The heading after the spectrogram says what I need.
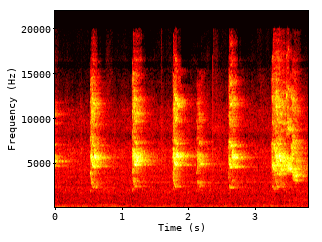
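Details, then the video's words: Lovebird calling, used to get other lovebirds singing: short, high, scratchy chirp bursts repeated roughly every half to three-quarters of a second, the last one longer and busier. "DENGAR SESAAT SAJA, bikin lovebird yang lain ikut bunyi"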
